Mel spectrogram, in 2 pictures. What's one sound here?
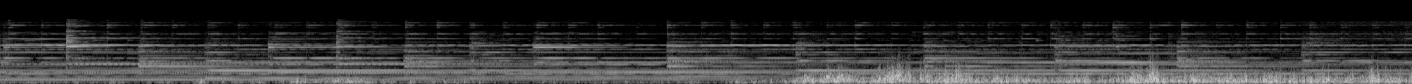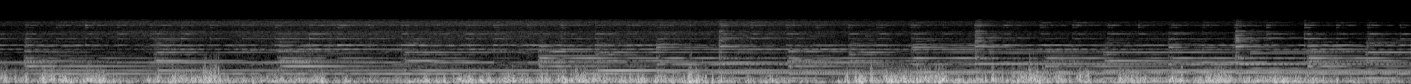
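Church bells ring out in a peal.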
